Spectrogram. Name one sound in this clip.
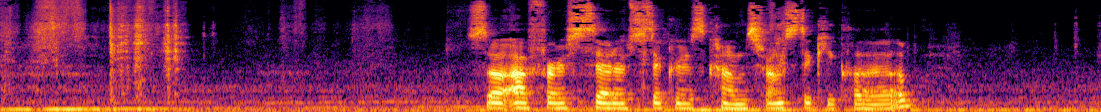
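Paper sheets rustle as they are handled.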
